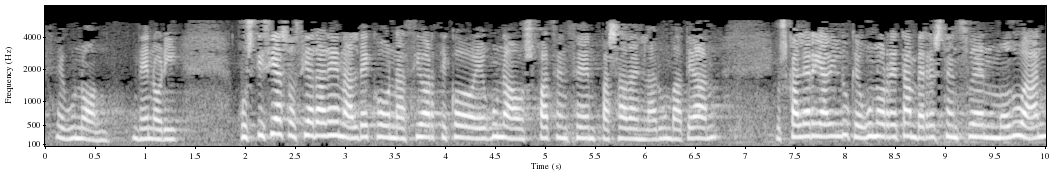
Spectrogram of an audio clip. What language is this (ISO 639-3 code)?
eus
